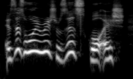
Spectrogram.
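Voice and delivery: wobbly Irish accent sliding into Scottish. Shown as a demonstration. Host questioning her own bad accent, muddled Irish-Scottish lilt. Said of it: "sounds a bit Scottish".

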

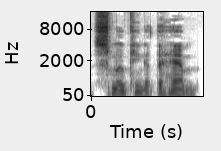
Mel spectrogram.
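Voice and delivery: plain reading voice

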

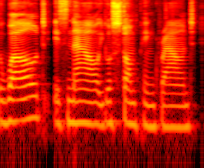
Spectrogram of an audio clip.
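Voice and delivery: measured poetry reading with long pauses; poem recital. Acted. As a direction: let each line fall softly and settle. Reads listener's poem aloud.

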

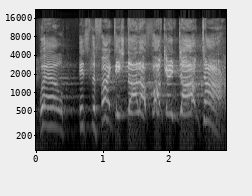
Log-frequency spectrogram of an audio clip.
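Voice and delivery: high, loud outraged shout; indignant shout. Pretend. Comic answers imagined heckler, high outraged shout. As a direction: yell it in mock outrage.

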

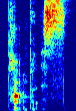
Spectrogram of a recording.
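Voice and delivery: "pampas" as POM-pus, softly; ah-vowel pampas. Shown as a demonstration. Co-host showing the pronunciation, quiet "pampas" like pompous. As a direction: say "pampas" with a soft, open ah. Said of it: "pretty sure it's pronounced".

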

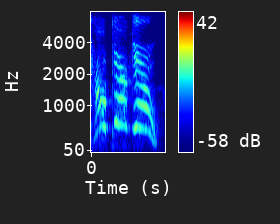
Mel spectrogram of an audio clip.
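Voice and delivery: high, loud mocking how dare you; mock outraged yell. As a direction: shout it like the offended husband. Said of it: "is like".

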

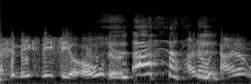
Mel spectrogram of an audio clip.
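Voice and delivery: high, rueful laugh through the words; half-crying laugh. Real, not acted. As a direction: laugh it off as you admit it. Laughs about feeling older.

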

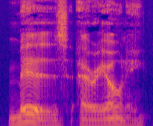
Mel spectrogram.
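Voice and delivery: "Miz" drawn out slowly and stressed; pointed, slow emphasis on "Miz" before the name; special emphasis on Miz. A narrator's reading. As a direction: lean hard and long on the word "Miz". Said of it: "special emphasis on the word Miz".

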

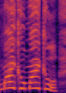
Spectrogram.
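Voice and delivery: very high, loud imitated calling; hammed-up high fan cry; excited fan. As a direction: mimic a fan squealing for a star. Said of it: "a fan, like, at the window".

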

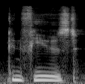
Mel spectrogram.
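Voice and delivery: ordinary delivery, nothing marked

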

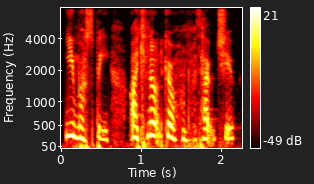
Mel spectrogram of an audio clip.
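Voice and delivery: cling to him with panic; frantic pleading. A narrator's reading. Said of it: "said quickly, sounding irrational".

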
